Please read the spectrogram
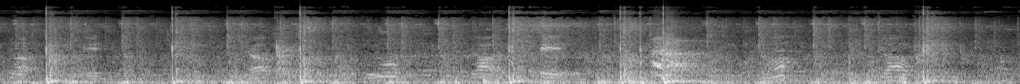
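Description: Boxing gloves smacking focus mitts during pad work: a steady run of sharp slaps, about one or two a second, sometimes in quick doubles.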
